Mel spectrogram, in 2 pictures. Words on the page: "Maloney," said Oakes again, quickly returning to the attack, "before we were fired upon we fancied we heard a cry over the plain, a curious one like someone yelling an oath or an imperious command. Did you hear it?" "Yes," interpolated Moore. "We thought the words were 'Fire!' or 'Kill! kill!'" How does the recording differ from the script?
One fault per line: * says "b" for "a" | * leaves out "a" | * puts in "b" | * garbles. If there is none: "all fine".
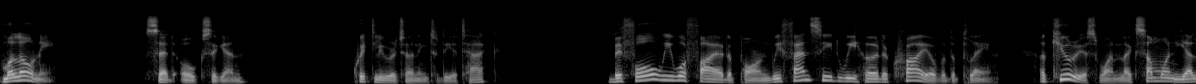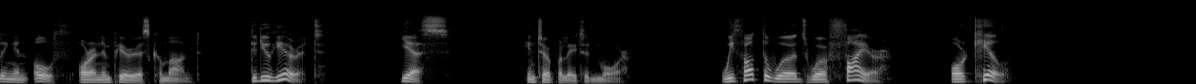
* leaves out "kill"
